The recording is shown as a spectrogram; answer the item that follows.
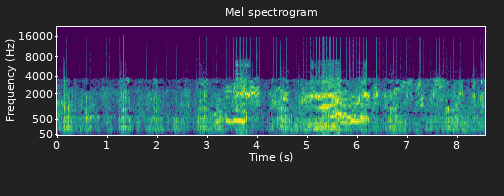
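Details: Feeding wild boar piglets on a webcam, 19 April 2010, giving a loud tangle of squeals and rasping grunts, busiest in the middle, over a steady hiss.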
